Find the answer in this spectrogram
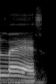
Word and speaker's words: Elay: Hi, I'm LA, pronounced like LA, like the city, blah, blah, blah.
